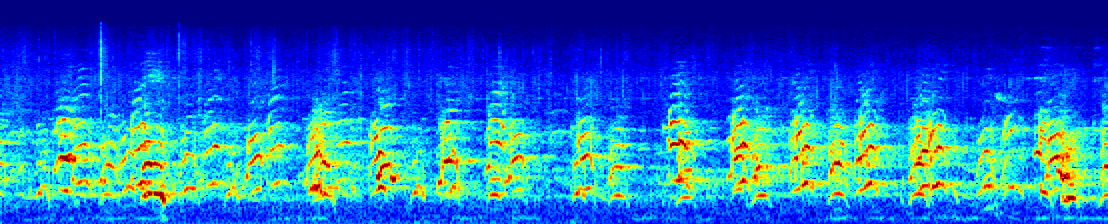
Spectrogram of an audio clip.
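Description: A pack of hunting hounds baying and yelping, several voices overlapping in quick repeated cries, about two to three a second.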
